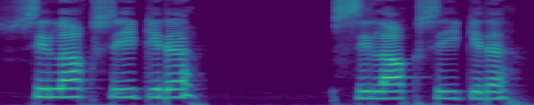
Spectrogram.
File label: "selakseketv", Muscogee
